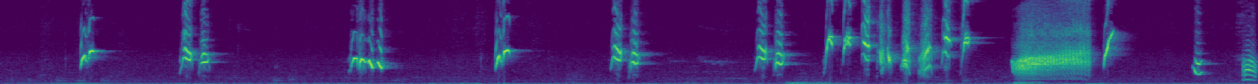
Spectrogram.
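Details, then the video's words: Long-tailed shrike song packed with mimicked phrases, used to coax other shrikes into singing: spaced sharp high chirps about once a second, then a quick run of notes, a harsh rasping burst and a few final chirps. "cendet gacor FULL ISIAN buat pancingan cendet agar bunyi"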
